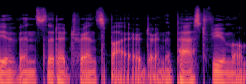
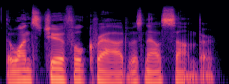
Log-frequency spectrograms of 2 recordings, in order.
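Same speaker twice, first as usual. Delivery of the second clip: ordinary delivery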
